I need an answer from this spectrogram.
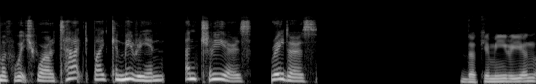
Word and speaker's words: Cimmerian: And so many English pronunciations would seem to be Cimmerian. However, it looks like the original wording was meant to be spoken with a hard C, or what we today call the K sound.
